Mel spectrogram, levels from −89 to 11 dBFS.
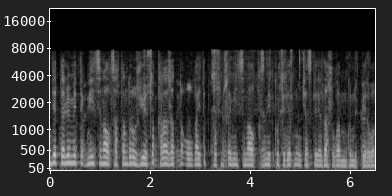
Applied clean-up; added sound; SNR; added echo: neural mask model Resemble Enhance denoiser.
